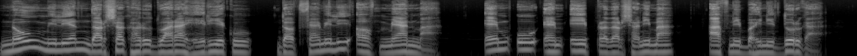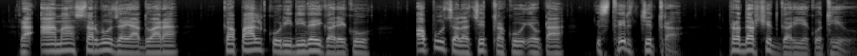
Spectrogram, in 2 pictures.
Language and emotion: Nepali, neutral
